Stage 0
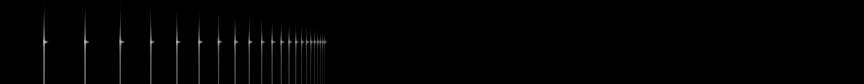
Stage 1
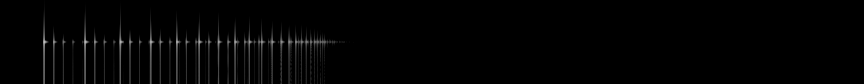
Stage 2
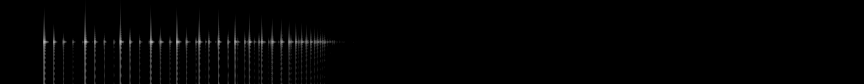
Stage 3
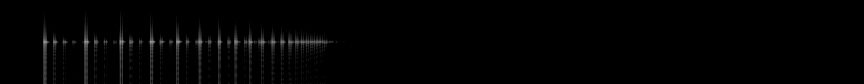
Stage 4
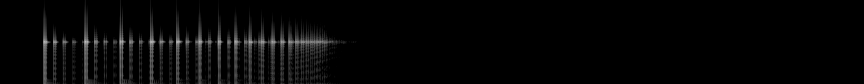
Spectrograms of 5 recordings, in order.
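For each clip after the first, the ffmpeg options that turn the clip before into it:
-filter_complex "[0:a]asplit=2[a][b];[b]adelay=96,lowpass=f=2.3k:p=1,volume=-9.5dB,asplit=2[c][d];[d]adelay=96,lowpass=f=2.3k:p=1,volume=0.5,asplit=2[e][f];[f]adelay=96,lowpass=f=2.3k:p=1,volume=0.5,asplit=2[g][h];[h]adelay=96,lowpass=f=2.3k:p=1,volume=0.5,asplit=2[i][j];[j]adelay=96,lowpass=f=2.3k:p=1,volume=0.5,asplit=2[k][l];[l]adelay=96,lowpass=f=2.3k:p=1,volume=0.5[m];[a][c][e][g][i][k][m]amix=inputs=7:normalize=0"
-af "flanger=delay=2.3:depth=1.7:regen=35:speed=0.88:shape=sinusoidal,adynamicequalizer=threshold=0.0112:dfrequency=2300:dqfactor=0.7:tfrequency=2300:tqfactor=0.7:attack=5:release=100:ratio=0.375:range=3:mode=boostabove:tftype=highshelf,volume=1dB"
-filter_complex "[0:a]asplit=2[a][b];[b]acompressor=threshold=-32dB:ratio=6,volume=2.5dB[c];[a][c]amix=inputs=2:normalize=0,flanger=delay=15:depth=4.6:speed=0.46,volume=-7.5dB"
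-af "bandreject=f=50:t=h:w=6,bandreject=f=100:t=h:w=6,bandreject=f=150:t=h:w=6,bandreject=f=200:t=h:w=6,dynaudnorm=f=220:g=3:m=10.5dB"

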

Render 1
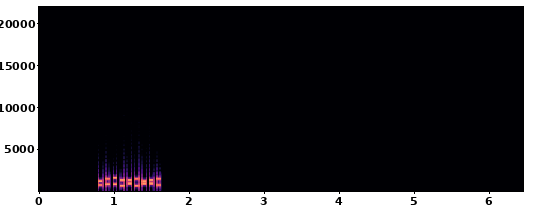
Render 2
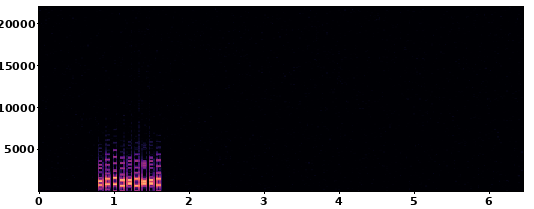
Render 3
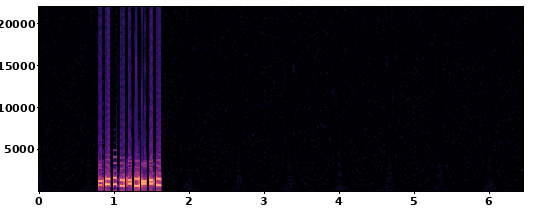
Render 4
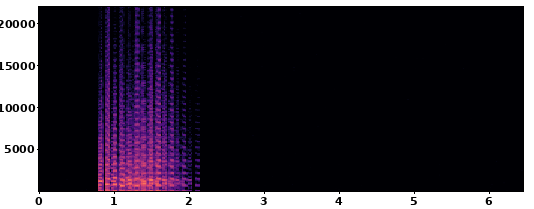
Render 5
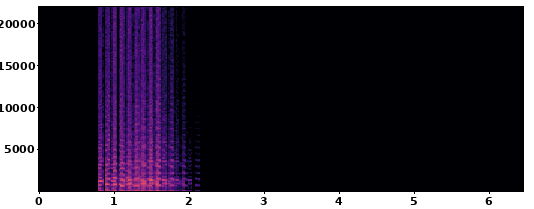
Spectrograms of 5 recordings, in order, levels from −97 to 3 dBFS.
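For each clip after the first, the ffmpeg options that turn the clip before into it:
-af "acontrast=30"
-af "aphaser=in_gain=1:out_gain=1:delay=1.5:decay=0.49:speed=1.5:type=sinusoidal,volume=1.5dB"
-af "aeval=exprs='(tanh(11.2*val(0)+0.65)-tanh(0.65))/11.2':c=same,aecho=1:1:172|344|516:0.376|0.0902|0.0216,volume=-5dB"
-af "acrusher=bits=2:mode=log:mix=0:aa=0.000001,volume=-8dB"

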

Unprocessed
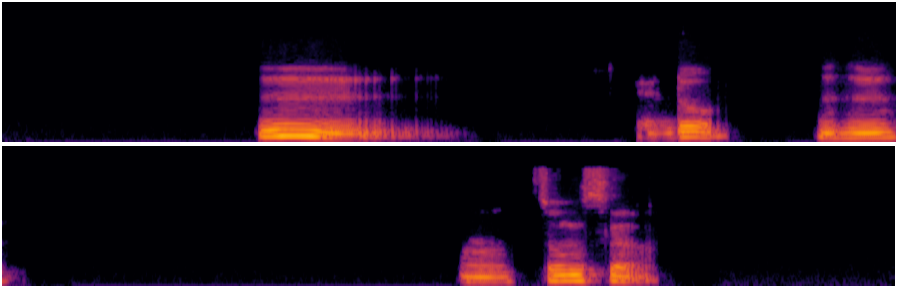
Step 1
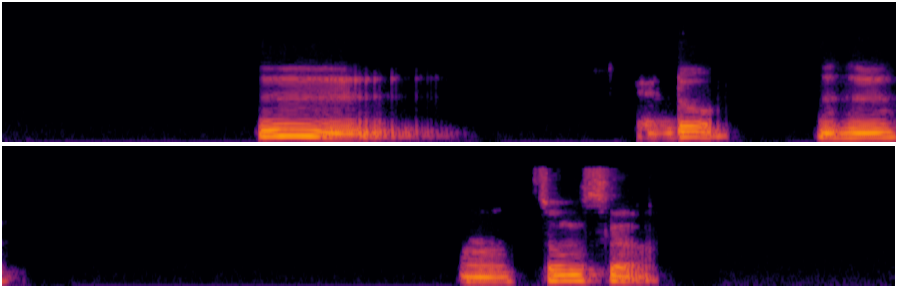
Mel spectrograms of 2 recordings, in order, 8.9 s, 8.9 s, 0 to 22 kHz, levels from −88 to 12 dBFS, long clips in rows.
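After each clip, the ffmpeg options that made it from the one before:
-af "acompressor=threshold=-17dB:ratio=6,volume=1dB"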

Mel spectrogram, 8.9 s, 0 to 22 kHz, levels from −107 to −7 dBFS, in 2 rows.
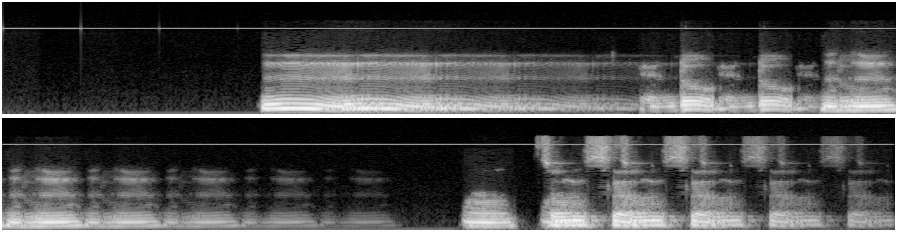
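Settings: -filter_complex "[0:a]aeval=exprs='val(0)+0.00794*sin(2*PI*9300*n/s)':c=same,asplit=2[a][b];[b]aecho=0:1:392|784|1176|1568|1960:0.668|0.247|0.0915|0.0339|0.0125[c];[a][c]amix=inputs=2:normalize=0,volume=4dB"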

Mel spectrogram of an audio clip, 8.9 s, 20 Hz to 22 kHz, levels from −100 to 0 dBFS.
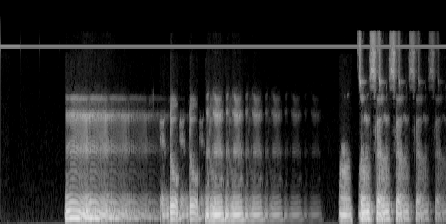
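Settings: -af "aresample=32000,aresample=44100"

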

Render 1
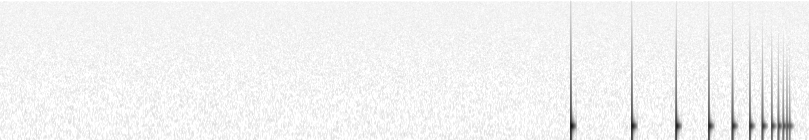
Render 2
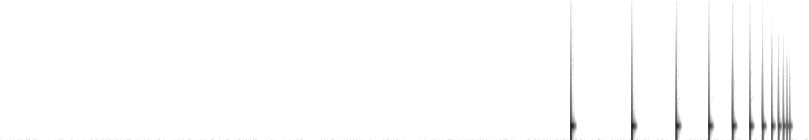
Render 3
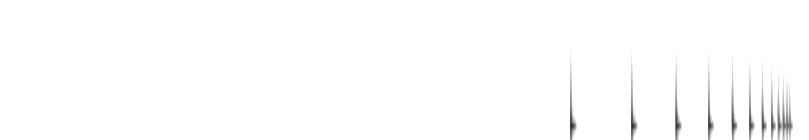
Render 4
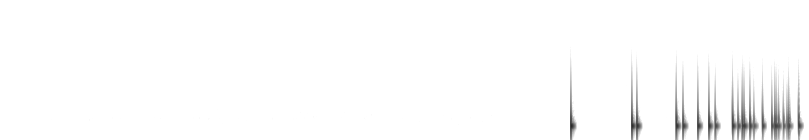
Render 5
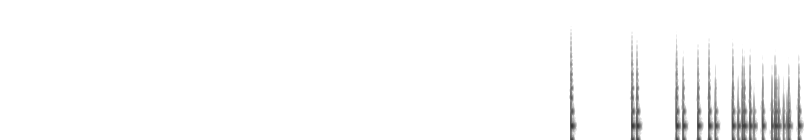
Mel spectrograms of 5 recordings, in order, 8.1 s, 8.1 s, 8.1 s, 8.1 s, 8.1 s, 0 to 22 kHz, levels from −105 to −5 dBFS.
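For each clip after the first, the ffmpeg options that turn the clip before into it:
-filter_complex "[0:a]anlmdn=0.00398,acrossover=split=340[a][b];[b]alimiter=limit=-20dB:level=0:latency=1:release=12[c];[a][c]amix=inputs=2:normalize=0"
-af "bandpass=f=620:t=q:w=3.4:csg=0,volume=3.5dB"
-af "aecho=1:1:660|1122|1445|1672|1830:0.631|0.398|0.251|0.158|0.1"
-af "afftfilt=real='re*gte(hypot(re,im),0.00316)':imag='im*gte(hypot(re,im),0.00316)':win_size=1024:overlap=0.75,aeval=exprs='(tanh(31.6*val(0)+0.7)-tanh(0.7))/31.6':c=same,volume=4.5dB"

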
